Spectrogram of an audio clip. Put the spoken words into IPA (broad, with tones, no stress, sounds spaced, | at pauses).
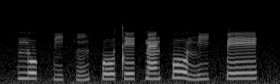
n o˧ k͡p i˨ k ĩ˨˦ k͡p o˦ t e˦ k͡p ɛ̃˦ k͡p o˦˨ n i˧ k͡p e˦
